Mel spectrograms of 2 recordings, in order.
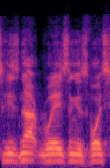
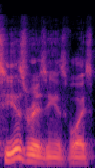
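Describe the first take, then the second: First: "not" given the weight, the rest even; stress on not. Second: "is" stressed to correct, said lower and softer. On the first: The commentator first claims one man is calm, stressing "not". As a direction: lean on "not" in "He's not raising his voice". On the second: The commentator correcting himself about the vice president, stressing "is". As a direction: lean hard on "is" in "He is raising his voice". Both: Shown as a demonstration.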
